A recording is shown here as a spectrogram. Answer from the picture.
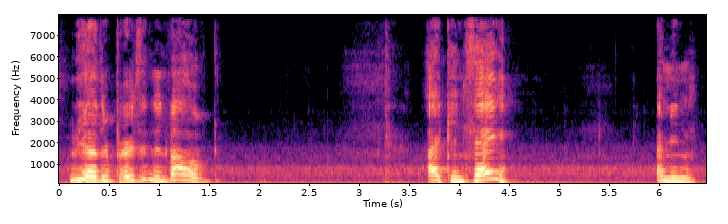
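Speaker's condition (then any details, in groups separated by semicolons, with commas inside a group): Cerebral palsy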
